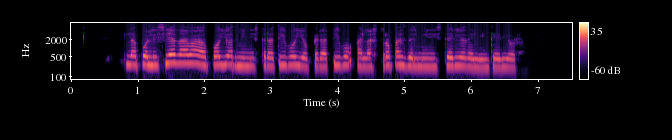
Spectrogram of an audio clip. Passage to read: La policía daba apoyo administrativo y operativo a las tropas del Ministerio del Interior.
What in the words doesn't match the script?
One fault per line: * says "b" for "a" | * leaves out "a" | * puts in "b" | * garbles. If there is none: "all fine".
all fine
